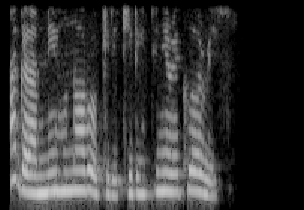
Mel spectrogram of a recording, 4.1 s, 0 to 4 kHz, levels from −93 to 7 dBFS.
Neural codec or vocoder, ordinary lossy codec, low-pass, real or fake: none; none; 3.6 kHz; real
